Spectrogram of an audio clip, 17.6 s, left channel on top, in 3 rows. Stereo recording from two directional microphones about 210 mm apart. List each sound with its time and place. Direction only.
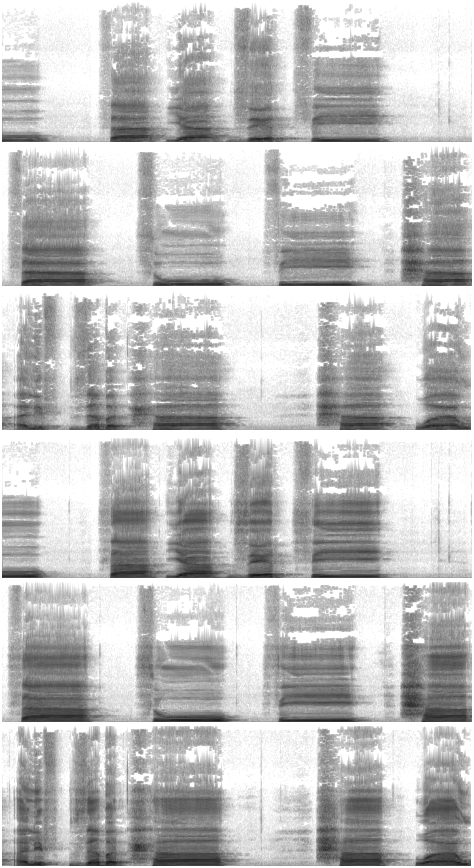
0.0 s music: 20° right (ahead or behind)
1.3 s mantra: 20° right (ahead or behind)
5.9 s mantra: 15° right (ahead or behind)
